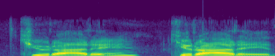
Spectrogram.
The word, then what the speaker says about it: curare: I looked up how to pronounce this. I think it's something like Curare. Curare, that's how it is.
